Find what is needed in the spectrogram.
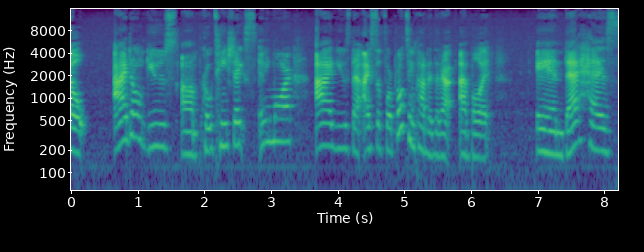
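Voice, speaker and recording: Speaking with an American accent, a woman keeps a fairly slow pace at a fairly high pitch. Noticeable background noise can be heard. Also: ordinary pitch variation. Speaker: vlogger sharing weight loss surgery journey. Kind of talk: casual vlog monologue.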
